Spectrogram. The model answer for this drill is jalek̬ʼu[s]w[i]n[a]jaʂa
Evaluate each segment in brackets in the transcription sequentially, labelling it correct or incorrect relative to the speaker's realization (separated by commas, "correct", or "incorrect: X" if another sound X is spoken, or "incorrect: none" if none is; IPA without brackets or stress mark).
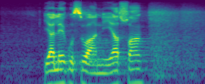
correct, incorrect: a, incorrect: i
